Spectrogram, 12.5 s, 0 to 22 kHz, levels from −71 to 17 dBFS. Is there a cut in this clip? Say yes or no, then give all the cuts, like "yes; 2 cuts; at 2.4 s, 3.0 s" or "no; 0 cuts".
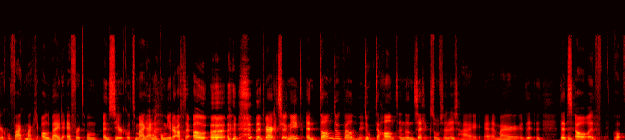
no; 0 cuts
